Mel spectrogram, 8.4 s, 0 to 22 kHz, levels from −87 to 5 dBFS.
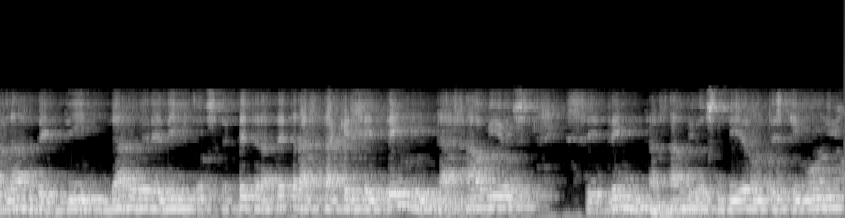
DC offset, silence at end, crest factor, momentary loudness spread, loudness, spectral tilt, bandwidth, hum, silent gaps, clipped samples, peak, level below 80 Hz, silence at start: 0.4%; 0 s; 10 dB; 6 LU; -14 LUFS; -13 dB/octave; 4.8 kHz; none; none; under 0.1%; -2 dBFS; -38 dBFS; 0 s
